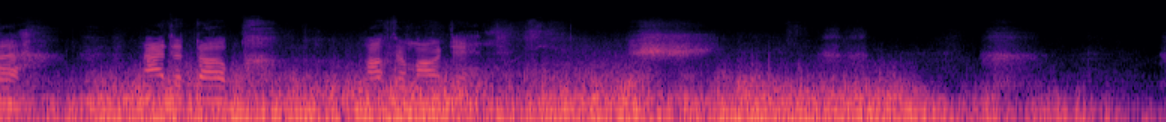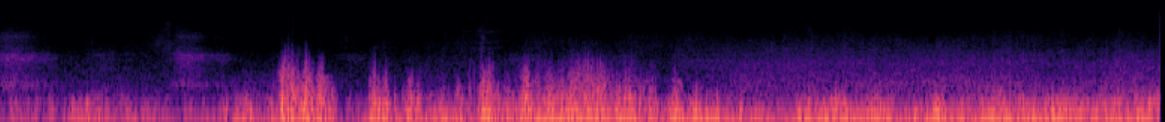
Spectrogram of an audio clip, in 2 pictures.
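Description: Wind gusts and rumbles against a microphone outdoors.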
